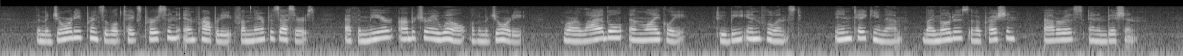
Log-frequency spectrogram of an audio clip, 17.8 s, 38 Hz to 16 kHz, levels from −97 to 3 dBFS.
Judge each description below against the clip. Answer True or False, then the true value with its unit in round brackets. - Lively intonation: False (3.8 semitones)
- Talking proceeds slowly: True (120 wpm)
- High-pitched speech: True (225 Hz)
